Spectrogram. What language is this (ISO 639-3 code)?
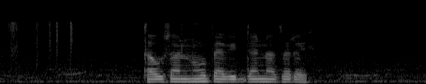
sin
